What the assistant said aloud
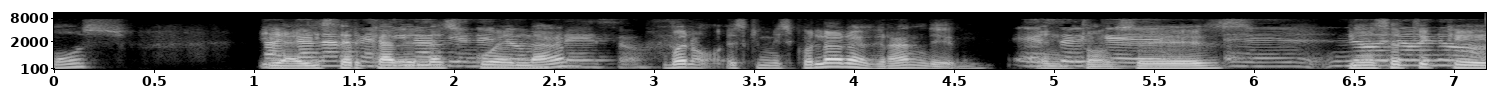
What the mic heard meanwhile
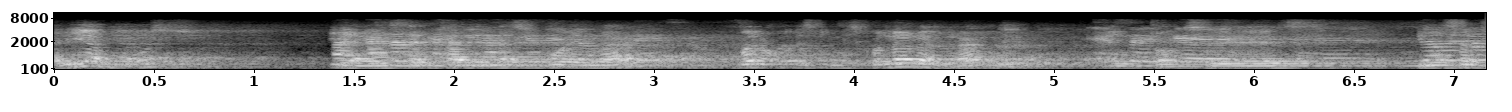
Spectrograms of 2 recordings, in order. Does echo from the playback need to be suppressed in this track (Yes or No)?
Yes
